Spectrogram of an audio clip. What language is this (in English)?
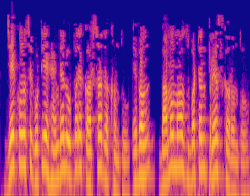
Odia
